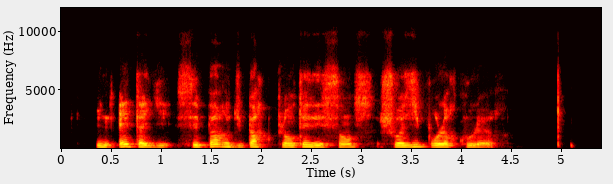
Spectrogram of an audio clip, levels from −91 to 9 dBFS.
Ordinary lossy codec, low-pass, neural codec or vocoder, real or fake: Opus, 32 kbps; 7.2 kHz; none; real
